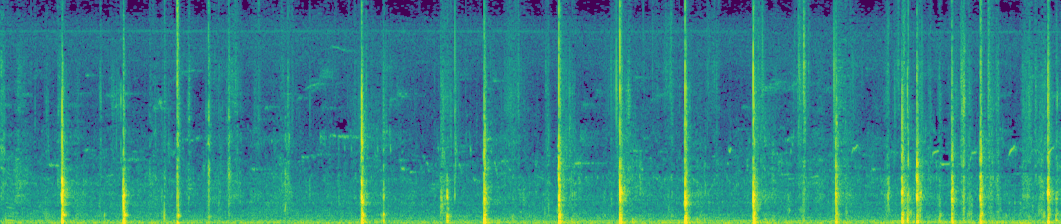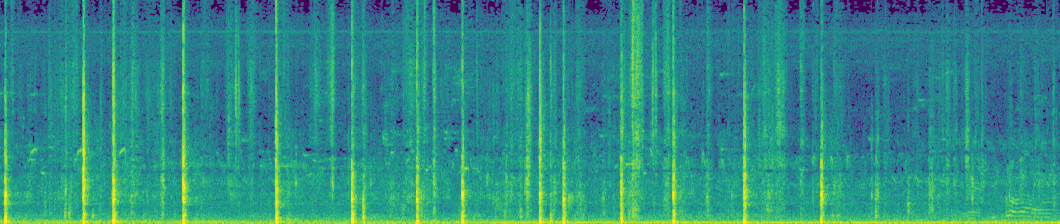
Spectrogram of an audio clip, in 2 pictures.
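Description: Basketball dribbled on a concrete court: a steady run of sharp bounces about one a second, coming quicker for a few bounces midway and stopping a couple of seconds before the end.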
